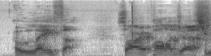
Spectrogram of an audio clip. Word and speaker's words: Olathe: where those models came from you said it's olathe olathe olathe sorry apollo justin mispronouncing that and he my brother called tell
